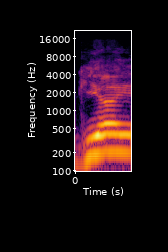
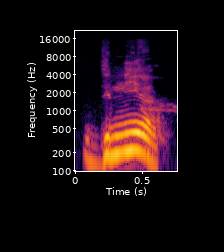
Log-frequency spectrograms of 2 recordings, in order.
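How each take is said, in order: First: The cluster is sounded like gya. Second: The cluster is sounded like dnya. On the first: This is how it is said in Hindi. "and then you get Gya in Hindi" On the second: This is how it is said in Marathi. "So Marathi pronunciation Dinya"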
